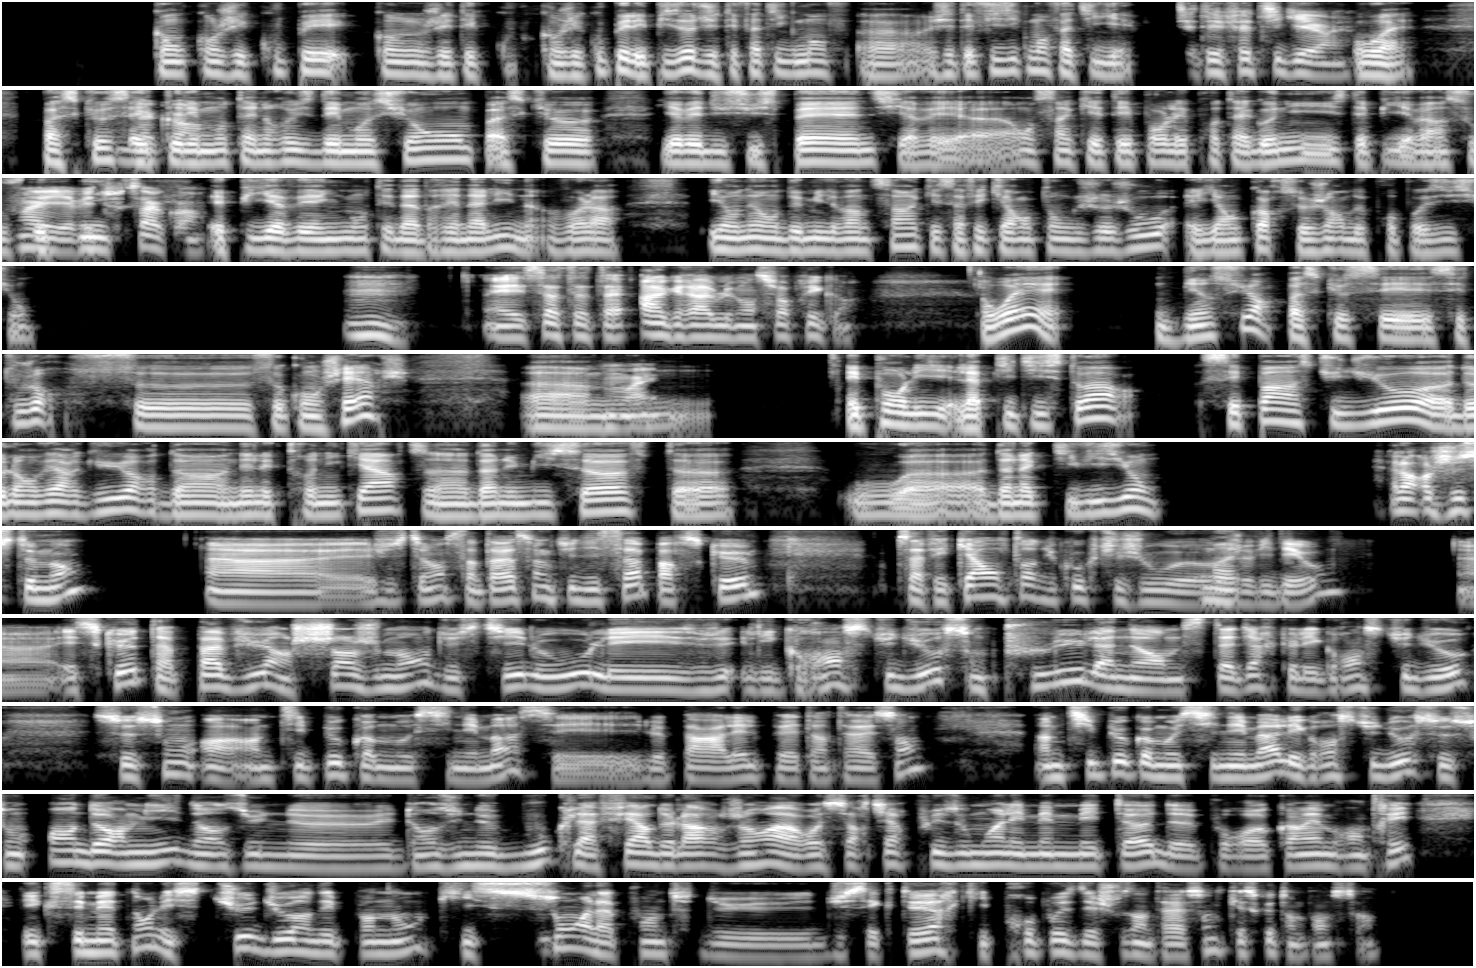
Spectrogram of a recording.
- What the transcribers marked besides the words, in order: stressed: "agréablement"; tapping; stressed: "sont"
- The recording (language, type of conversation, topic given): French, podcast, Quel rôle jouent les émotions dans ton travail créatif ?
- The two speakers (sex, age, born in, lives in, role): male, 20-24, France, France, host; male, 45-49, France, France, guest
